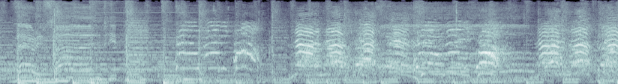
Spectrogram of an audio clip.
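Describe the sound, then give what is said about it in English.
A large crowd at an active protest scene roars and chants outdoors, many voices shouting together in loud, rhythmic surges that rise and fall continuously, dense, with no quiet gaps. “But as you can see, it's still a very active scene. There's still a lot of people around.”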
